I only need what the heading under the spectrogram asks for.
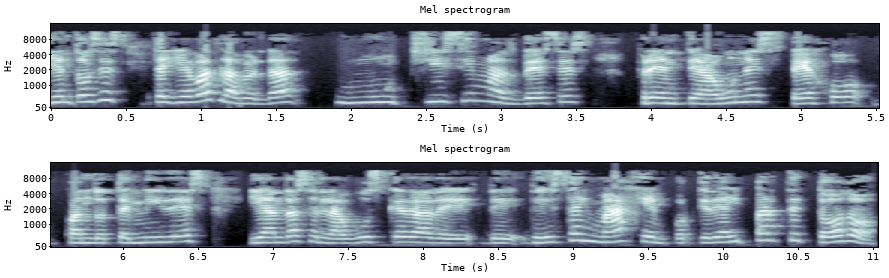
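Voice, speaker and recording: Delivered at a fairly slow pace, the speech carries a bright, sharp tone. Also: woman, fairly high pitch for a woman, ordinary pitch variation. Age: 50s. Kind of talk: casual chat.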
